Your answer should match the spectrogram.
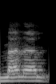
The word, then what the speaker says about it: منم: And in spoken, often you drop the he in pronunciation, saying manam Iranian.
